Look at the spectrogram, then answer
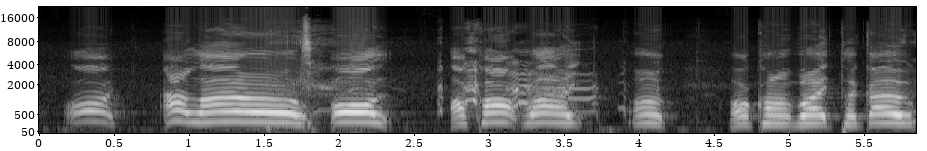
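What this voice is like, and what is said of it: Put-on British accent. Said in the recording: “I'll do it in my best British accent.”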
